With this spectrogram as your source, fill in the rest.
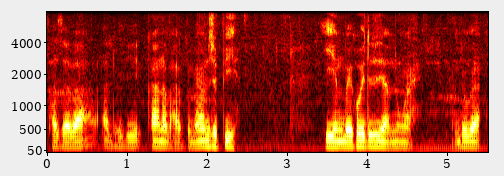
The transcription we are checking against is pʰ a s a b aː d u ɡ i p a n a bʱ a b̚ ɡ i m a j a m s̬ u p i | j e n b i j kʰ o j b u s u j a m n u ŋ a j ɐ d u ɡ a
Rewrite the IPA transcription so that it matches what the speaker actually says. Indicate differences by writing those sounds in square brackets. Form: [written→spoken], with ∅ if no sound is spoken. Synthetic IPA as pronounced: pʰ a [s→z] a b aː d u ɡ i [p→k] a n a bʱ a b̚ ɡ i m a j a m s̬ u p i | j e [n→ŋ] b [i→a] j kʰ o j [b→d] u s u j a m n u ŋ a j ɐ d u ɡ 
